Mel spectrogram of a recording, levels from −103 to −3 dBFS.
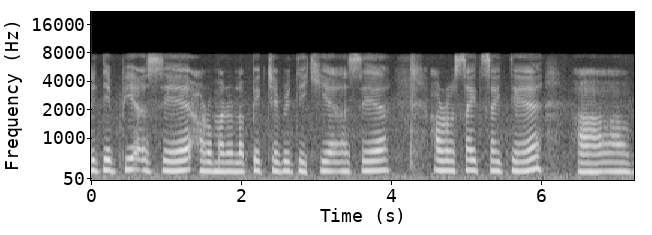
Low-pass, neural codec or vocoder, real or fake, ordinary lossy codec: none; none; real; none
